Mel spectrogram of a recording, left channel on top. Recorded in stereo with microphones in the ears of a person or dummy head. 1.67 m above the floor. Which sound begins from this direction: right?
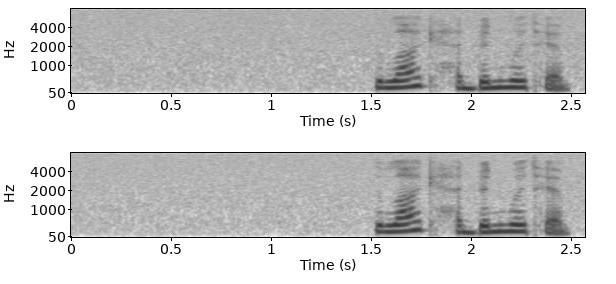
A woman speaking, at 1.5 s.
